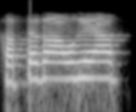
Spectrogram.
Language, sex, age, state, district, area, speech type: Hindi, female, 30-45, Madhya Pradesh, Gwalior, urban, conversation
